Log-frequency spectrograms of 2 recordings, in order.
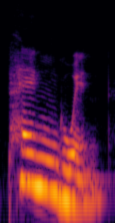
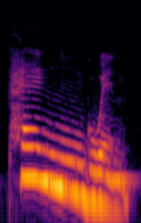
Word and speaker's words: penguin: So I don't really know what went wrong there, but all we need to say is penguin, penguin, penguin. So I want you to make that sound like you would for running, So we go penguin.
